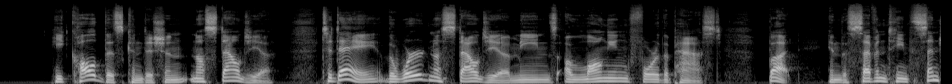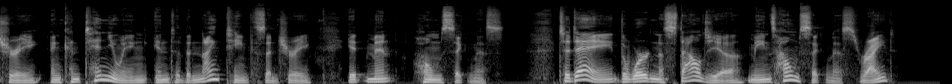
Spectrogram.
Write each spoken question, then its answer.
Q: Today, the word nostalgia means homesickness, right?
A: No. Today, the word nostalgia doesn't mean homesickness.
